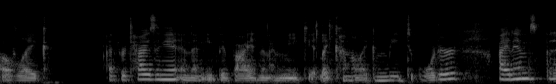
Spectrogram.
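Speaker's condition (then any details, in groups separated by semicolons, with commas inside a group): No condition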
